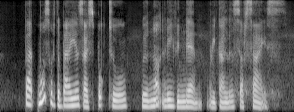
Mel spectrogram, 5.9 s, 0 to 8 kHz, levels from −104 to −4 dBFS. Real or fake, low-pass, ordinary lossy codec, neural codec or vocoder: fake; none; none; codec, 16 kHz, 2 kbps, FreqCodec, larger model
